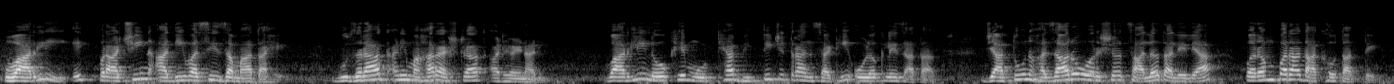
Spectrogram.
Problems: none marked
